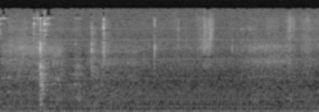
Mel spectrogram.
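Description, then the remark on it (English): A small jingle bell on a Rupert Teeth novelty pen shaped like a wiener dog gives a few faint, scattered tinkles with a soft clicking rattle among them, all over a steady low hum. No one speaks. “It's got a little jingly bell, if you can hear that.”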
